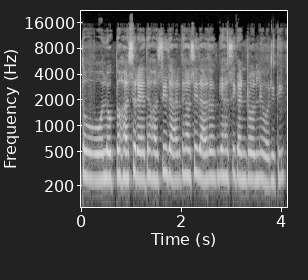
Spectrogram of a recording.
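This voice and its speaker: A woman narrating a love story in a lively, chatty way. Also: a little high, a little fast.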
